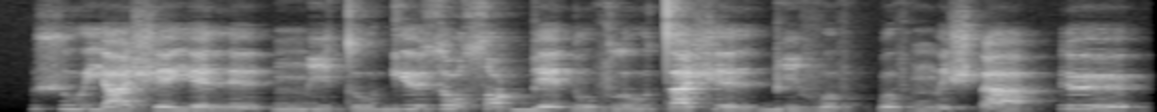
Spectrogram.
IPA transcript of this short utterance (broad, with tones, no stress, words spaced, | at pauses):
ʃu˦ja˨ ʃe˨je˦r ɪ˨ | ŋ͡mi˨tu˨ ɡʲø˦zu˦sˤʊ˦ ɡ͡be˨ɗu˨v lu˦ta˦ʃ ɪ˦r ɡ͡bi˨vʊ˨v k͡pʊ˨vŋ͡mɪ˨ʃɗa˨ | ɾø˦˨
